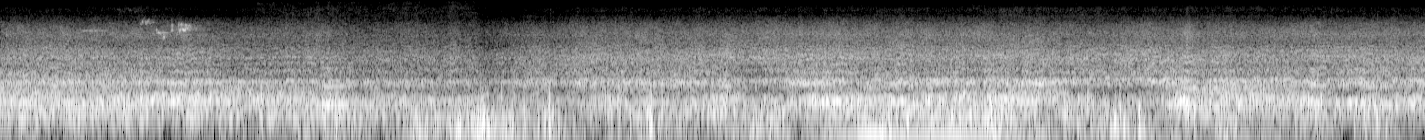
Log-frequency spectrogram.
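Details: Busy hive entrance of honey bees on a sunny February day, close GoPro recording; unbroken humming buzz with a deeper rumble midway and faint bird chirps in the first seconds.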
